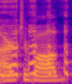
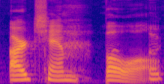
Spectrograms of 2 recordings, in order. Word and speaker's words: Archambault: yeah yeah it's not Archibald it's our chim bowl oh because I I'm French like I have the French background so I don't usually pronounce the L on the T but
